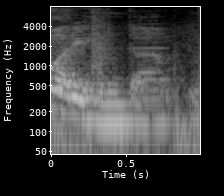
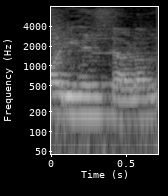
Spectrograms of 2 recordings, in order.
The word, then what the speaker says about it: अरिहंताणं: ना नहीं बोलना है, ड़ा बोलना है। नमो अरिहंताम, नमो अरिहंताणम नहीं, नमो अरिहंताम चलना है।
